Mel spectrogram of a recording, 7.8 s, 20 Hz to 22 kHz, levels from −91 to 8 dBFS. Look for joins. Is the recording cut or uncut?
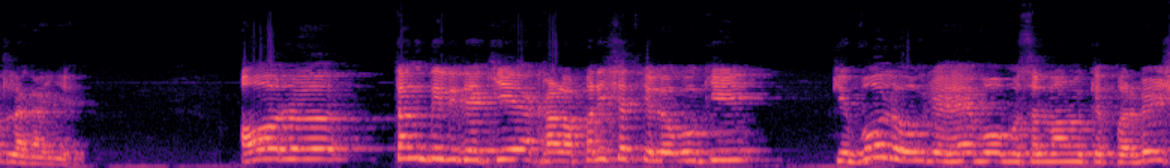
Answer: uncut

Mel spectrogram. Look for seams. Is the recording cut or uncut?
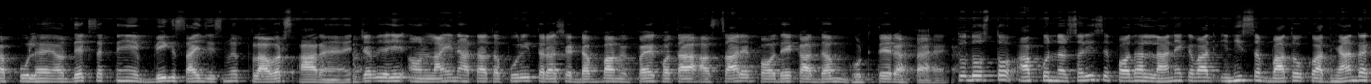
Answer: cut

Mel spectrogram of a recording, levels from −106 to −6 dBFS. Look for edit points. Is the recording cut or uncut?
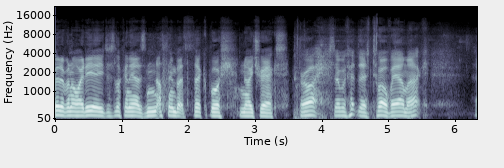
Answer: cut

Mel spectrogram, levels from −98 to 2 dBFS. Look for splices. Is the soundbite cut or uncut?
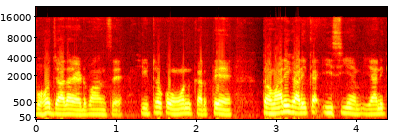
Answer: cut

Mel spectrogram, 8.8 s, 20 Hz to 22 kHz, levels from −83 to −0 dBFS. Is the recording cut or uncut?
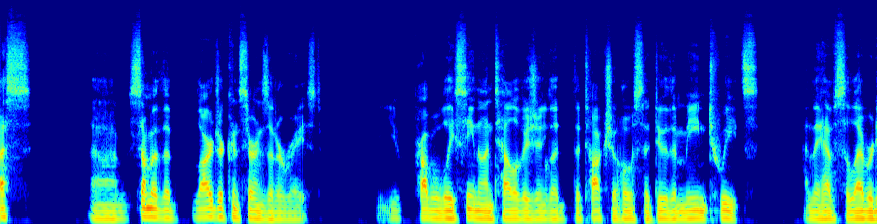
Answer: cut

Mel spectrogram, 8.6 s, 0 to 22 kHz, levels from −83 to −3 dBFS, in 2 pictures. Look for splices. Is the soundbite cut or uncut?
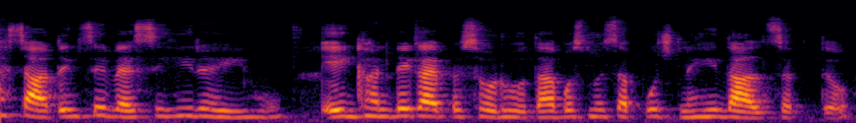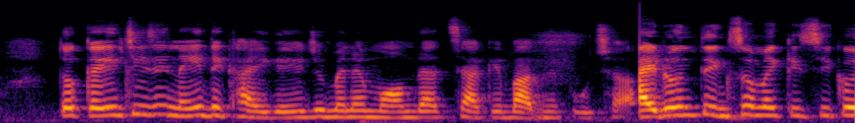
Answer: cut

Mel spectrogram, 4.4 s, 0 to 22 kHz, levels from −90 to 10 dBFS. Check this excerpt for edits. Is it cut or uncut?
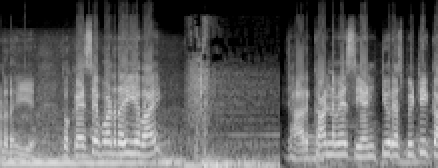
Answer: cut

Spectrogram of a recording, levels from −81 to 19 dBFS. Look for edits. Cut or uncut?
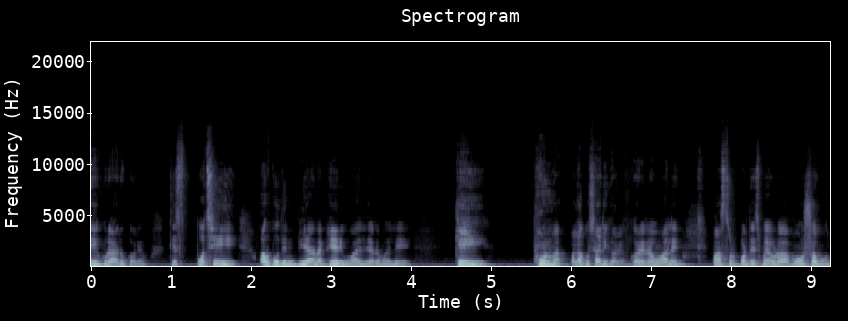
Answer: uncut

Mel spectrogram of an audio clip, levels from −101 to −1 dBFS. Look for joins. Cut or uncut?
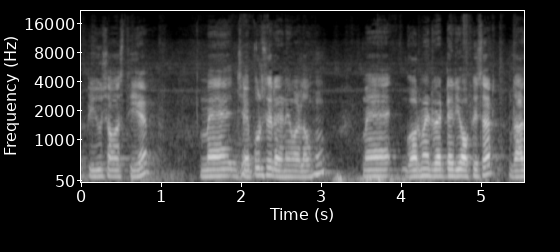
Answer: uncut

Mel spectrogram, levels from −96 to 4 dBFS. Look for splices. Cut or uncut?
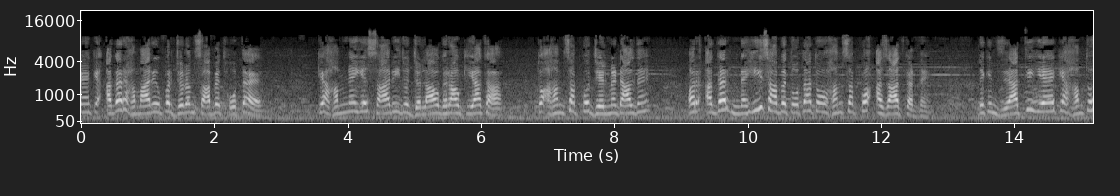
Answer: uncut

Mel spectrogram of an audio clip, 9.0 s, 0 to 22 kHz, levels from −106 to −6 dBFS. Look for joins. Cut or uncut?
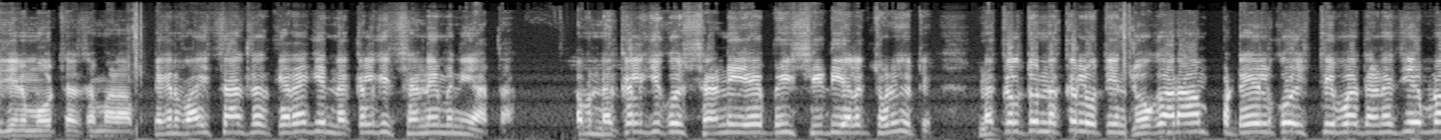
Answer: cut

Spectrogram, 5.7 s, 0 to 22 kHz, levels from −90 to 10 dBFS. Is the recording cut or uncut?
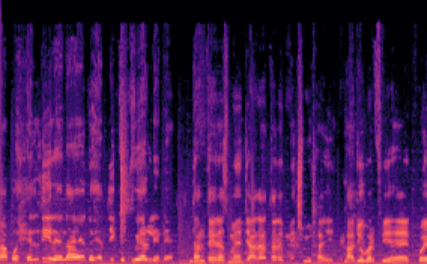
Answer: cut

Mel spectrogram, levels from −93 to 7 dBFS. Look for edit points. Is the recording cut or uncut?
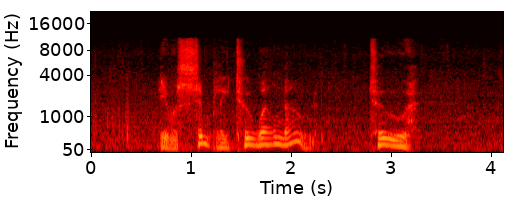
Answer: uncut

